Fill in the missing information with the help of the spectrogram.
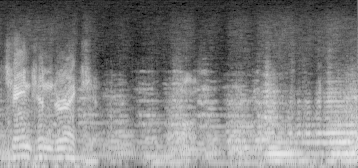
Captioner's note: none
